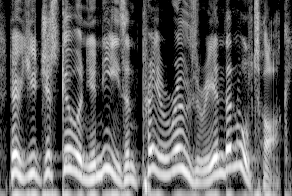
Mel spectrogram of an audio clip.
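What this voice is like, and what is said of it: Put-on accent. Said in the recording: “I don't know why I do that accent”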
